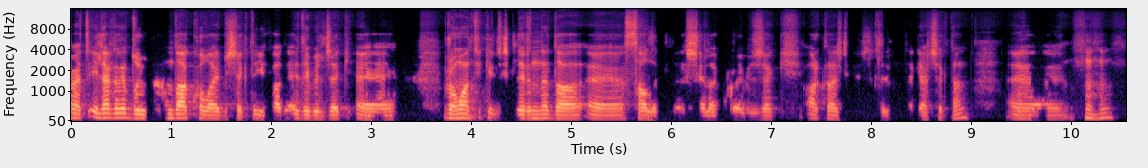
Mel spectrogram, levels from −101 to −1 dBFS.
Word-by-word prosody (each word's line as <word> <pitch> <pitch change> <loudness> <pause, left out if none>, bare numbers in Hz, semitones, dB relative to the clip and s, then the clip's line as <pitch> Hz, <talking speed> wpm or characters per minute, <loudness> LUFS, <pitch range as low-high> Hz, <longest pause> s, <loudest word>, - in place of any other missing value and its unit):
Evet, 135 -3 +3
ileride 145 -1 +5
duygularını 130 +1 0
daha 130 -1 +8
kolay 115 -3 +1
bir - - -8
şekilde 130 - 0
ifade 120 0 -1
edebilecek, 115 -1 -1
eee, 110 -1 +1 0.6
romantik 135 +1 +4
ilişkilerinde 125 -1 0
daha, 115 0 +5
eee, 110 -1 0
sağlıklı 115 - -1
şeyler - - +1
kurabilecek, 455 -3 -6
arkadaşlık 440 - -3
ilişkilerinde, - - -13
gerçekten, 135 +5 -5 0.4
eee 115 -2 -2 0.5
Hı 140 - -1
hı. 135 +3 -5
125 Hz, 130 wpm, -23 LUFS, 115-135 Hz, 0.6 s, daha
